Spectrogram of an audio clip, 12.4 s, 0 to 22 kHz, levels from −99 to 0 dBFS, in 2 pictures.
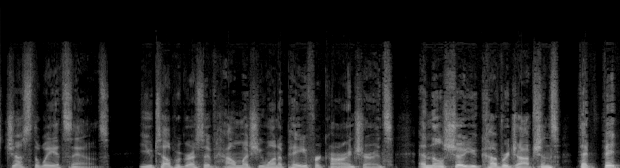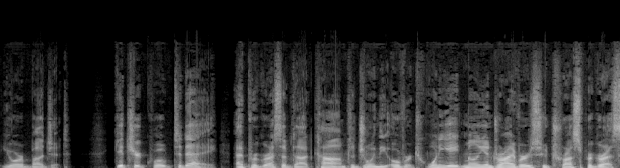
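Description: Speech with automatic gain rising twice, from 1.58 to 6.81 s by about 9 dB and from 7.71 to 11.55 s by about 8 dB. Voice and background swell together as the gain control lifts quiet input.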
